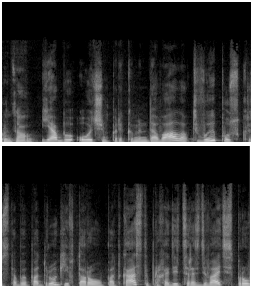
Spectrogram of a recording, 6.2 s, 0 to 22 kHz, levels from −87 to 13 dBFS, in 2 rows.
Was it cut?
yes; 3 cuts; at 2.4 s, 3.1 s, 4.0 s

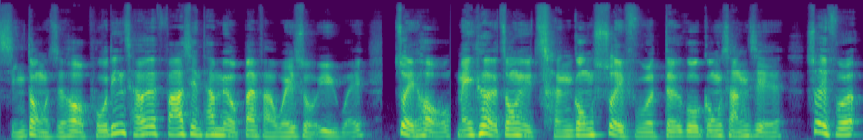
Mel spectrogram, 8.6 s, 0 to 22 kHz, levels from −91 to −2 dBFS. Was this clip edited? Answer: yes; 1 cut; at 3.8 s

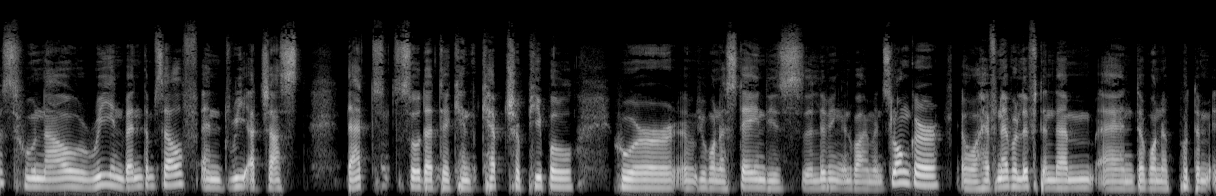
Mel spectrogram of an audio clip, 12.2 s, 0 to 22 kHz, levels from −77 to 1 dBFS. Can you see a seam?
yes; 2 cuts; at 7.0 s, 9.5 s

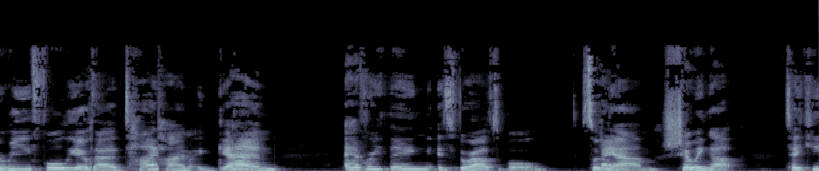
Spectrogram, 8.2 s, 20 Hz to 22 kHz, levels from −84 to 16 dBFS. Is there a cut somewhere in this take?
yes; 4 cuts; at 0.9 s, 1.6 s, 4.6 s, 6.0 s

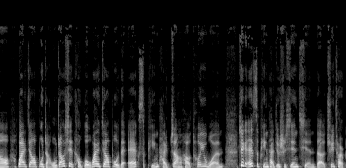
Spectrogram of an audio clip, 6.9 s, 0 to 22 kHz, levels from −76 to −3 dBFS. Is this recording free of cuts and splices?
yes; 0 cuts

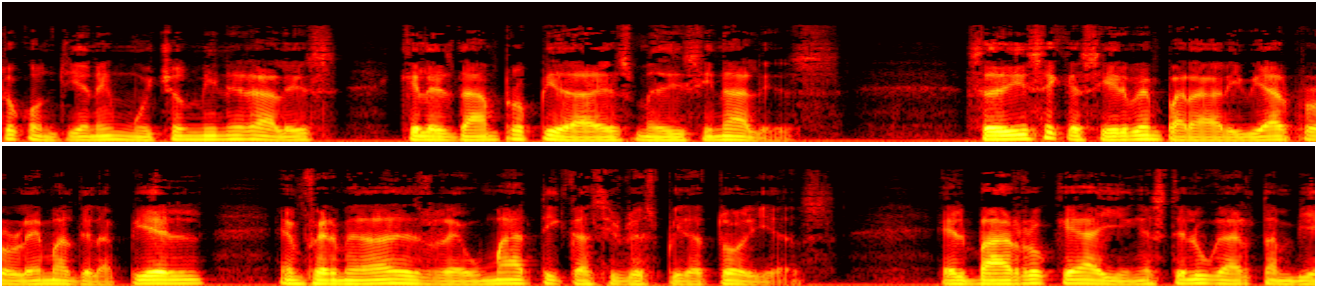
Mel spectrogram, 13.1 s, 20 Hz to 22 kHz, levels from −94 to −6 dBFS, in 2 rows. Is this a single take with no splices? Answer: yes; 0 cuts

